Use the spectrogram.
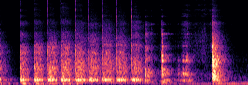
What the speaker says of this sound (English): finally chisel out the corners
